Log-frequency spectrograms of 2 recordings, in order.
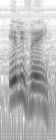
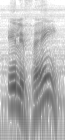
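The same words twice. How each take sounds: First: "Ele vem" stated with a falling, settled tune; affirmative intonation. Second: "Ele vem" asked, pitch rising on "vem"; questioning intonation. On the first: Teacher showing students how intonation changes meaning, affirmative statement. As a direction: say "Ele vem" as a plain affirmation, pitch coming down. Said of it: "uma afirmação". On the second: Teacher contrasting two readings of one phrase, questioning rise. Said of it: "mostrando que é uma indagação". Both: Shown as a demonstration.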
